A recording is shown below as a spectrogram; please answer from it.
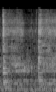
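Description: A spoon scrapes through fish belly pieces and bitter gourd in a pan with the cooking water mostly reduced, making two quick stirring strokes with a soft sizzle between them, close and clear.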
